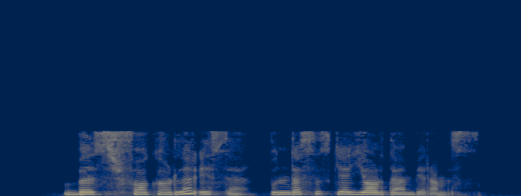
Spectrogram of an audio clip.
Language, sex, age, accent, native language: Uzbek, female, 18-24, Sirdaryo, Uzbek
